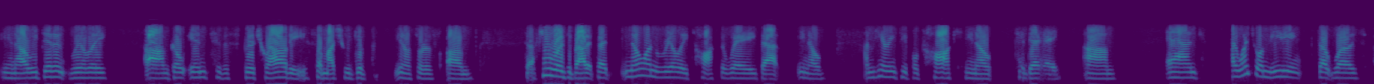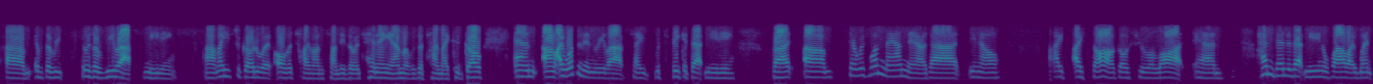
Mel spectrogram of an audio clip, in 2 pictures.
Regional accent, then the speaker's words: Boston, Massachusetts, United States

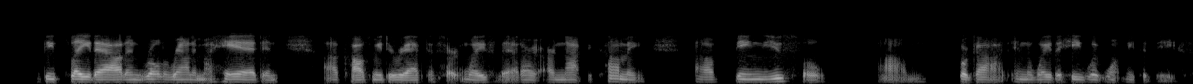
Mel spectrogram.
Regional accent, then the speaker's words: Ohio, United States; I'm from Ohio.

